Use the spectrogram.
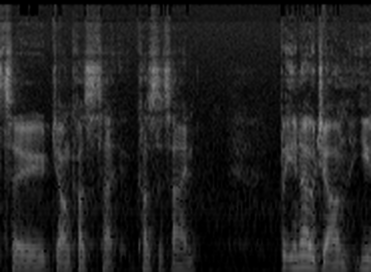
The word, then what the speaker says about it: Constantine: And I love how they address how Americans say John Constantine when it's Constantine.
